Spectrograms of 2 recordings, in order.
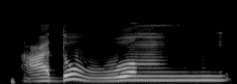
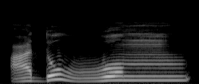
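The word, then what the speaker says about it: عَدُوٌّ: পেশ দু আদু ওয়াও মিম দুই পেশ বুম আদুম আচ্ছা এখানে ওয়াও এর উচ্চারণটা একটু কঠিন মতো মনে হচ্ছে কিন্তু ওয়াও টা উচ্চারণ করার সময় ঠোঁট গোল হয়ে যাবে তাহলে উচ্চারণটা সঠিক হবে আদুম আদুম মিম পেশ মুয়া জের বি মুবি নুন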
